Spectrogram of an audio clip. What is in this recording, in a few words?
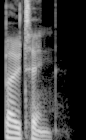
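"boating" British English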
